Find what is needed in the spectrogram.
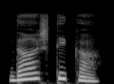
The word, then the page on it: ದಾಷ್ಟೀಕ: dāṣṭīka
